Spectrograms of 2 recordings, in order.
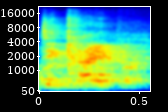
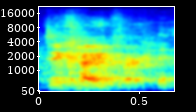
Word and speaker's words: De Kuyper: I never know how to pronounce that word. De Kuyper. De Kuyper.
